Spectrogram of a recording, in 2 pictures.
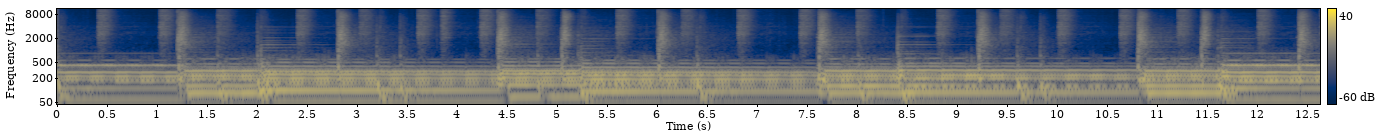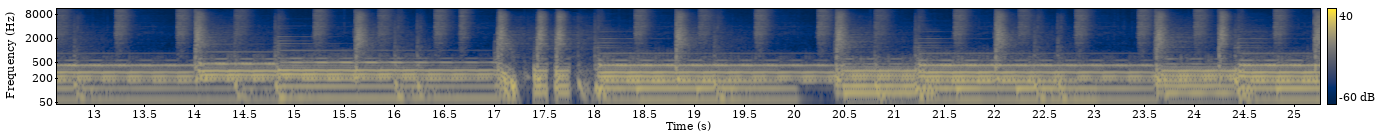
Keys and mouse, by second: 0.0 double click, 4.2 alt+click, 5.7 double click, 8.5 double click, 12.0 alt+click, 13.4 alt+click, 15.9 double click, 17.2 alt+click, 18.6 double click, 21.1 alt+click, 23.1 double click, 23.6 alt+click, 24.8 double click.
